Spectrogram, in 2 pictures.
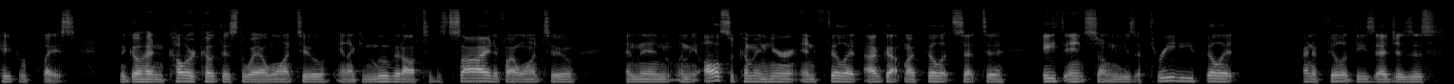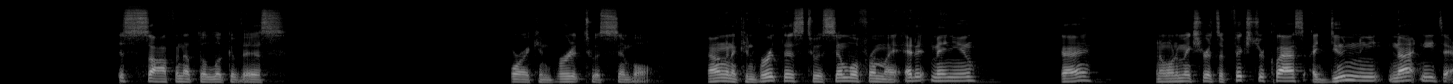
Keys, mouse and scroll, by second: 0.0 click, 2.3 space, 2.9 click, 4.0-5.4 drag, 7.7 click, 11.2 click, 12.2 click, 14.0 click, 17.8 click, 19.3 space, 19.8 click, 22.2 6, 23.8 click, 27.4 click.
